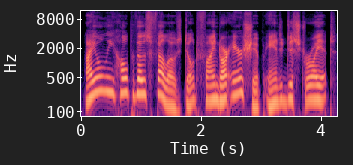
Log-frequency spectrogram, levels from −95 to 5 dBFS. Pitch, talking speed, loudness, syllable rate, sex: 185 Hz, 170 wpm, -17 LUFS, 4.2 syllables/s, male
